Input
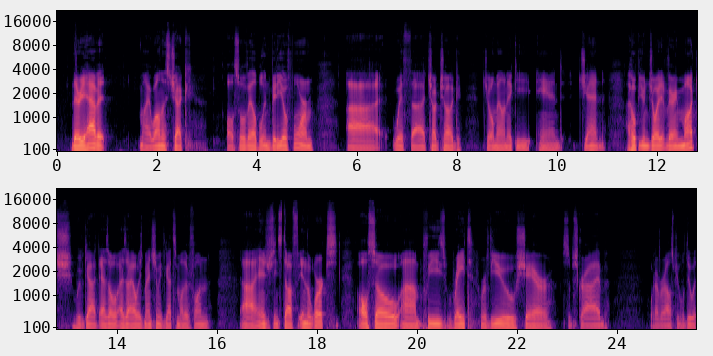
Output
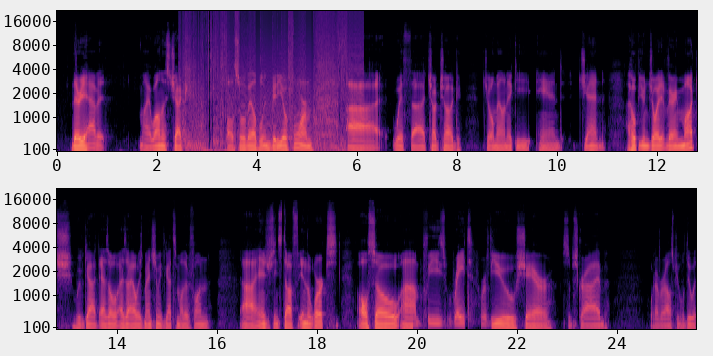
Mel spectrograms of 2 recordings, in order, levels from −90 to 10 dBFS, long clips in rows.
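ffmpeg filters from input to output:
ffmpeg -i in.wav -filter_complex "[0:a]asettb=1/sr,asplit=3[link_01][link_02][link_03];[link_01]atrim=end=0.604[link_04];[link_02]atrim=start=0.6:end=1.74,asetpts=PTS-STARTPTS,afade=type=in:duration=0.004:curve=qsin,afade=type=out:start_time=1.136:duration=0.004:curve=qsin,acompressor=threshold=-27dB:ratio=2.5:attack=3.2:release=140:knee=1:detection=peak[link_05];[link_03]atrim=start=1.736[link_06];[link_04][link_05]acrossfade=duration=0.004:curve1=hsin:curve2=qsin[link_07];[link_07][link_06]acrossfade=duration=0.004:curve1=qsin:curve2=hsin,asettb=1/sr,asplit=3[link_08][link_09][link_10];[link_08]atrim=end=2.434[link_11];[link_09]atrim=start=2.43:end=6.14,asetpts=PTS-STARTPTS,afade=type=in:duration=0.004:curve=qsin,afade=type=out:start_time=3.706:duration=0.004:curve=qsin,aeval=exprs='val(0)+0.5*0.0335*sgn(val(0))':channel_layout=same[link_12];[link_10]atrim=start=6.136[link_13];[link_11][link_12]acrossfade=duration=0.004:curve1=hsin:curve2=qsin[link_14];[link_14][link_13]acrossfade=duration=0.004:curve1=qsin:curve2=hsin,asettb=1/sr,asplit=3[link_15][link_16][link_17];[link_15]atrim=end=19.924[link_18];[link_16]atrim=start=19.92:end=21.5,asetpts=PTS-STARTPTS,afade=type=in:duration=0.004:curve=qsin,afade=type=out:start_time=1.576:duration=0.004:curve=qsin,highpass=330[link_19];[link_17]atrim=start=21.496[link_20];[link_18][link_19]acrossfade=duration=0.004:curve1=hsin:curve2=qsin[link_21];[link_21][link_20]acrossfade=duration=0.004:curve1=qsin:curve2=hsin" out.wav

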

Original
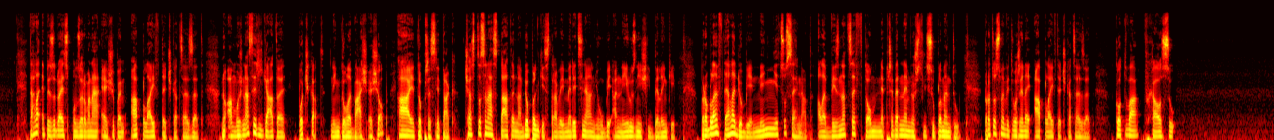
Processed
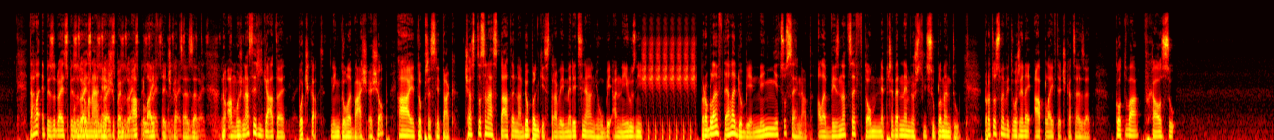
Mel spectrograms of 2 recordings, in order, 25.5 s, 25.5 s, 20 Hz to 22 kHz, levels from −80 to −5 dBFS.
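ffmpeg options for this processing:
ffmpeg -i in.wav -filter_complex "[0:a]asplit=2[link_01][link_02];[link_02]afade=type=in:start_time=0.92:duration=0.01,afade=type=out:start_time=1.66:duration=0.01,aecho=0:1:470|940|1410|1880|2350|2820|3290|3760|4230|4700|5170:0.841395|0.546907|0.355489|0.231068|0.150194|0.0976263|0.0634571|0.0412471|0.0268106|0.0174269|0.0113275[link_03];[link_01][link_03]amix=inputs=2:normalize=0,asplit=9[link_04][link_05][link_06][link_07][link_08][link_09][link_10][link_11][link_12];[link_04]atrim=end=12.962[link_13];[link_05]atrim=start=12.818:end=12.962[link_14];[link_06]atrim=start=12.818:end=12.962[link_15];[link_07]atrim=start=12.818:end=12.962[link_16];[link_08]atrim=start=12.818:end=12.962[link_17];[link_09]atrim=start=12.818:end=12.962[link_18];[link_10]atrim=start=12.818:end=12.962[link_19];[link_11]atrim=start=12.818:end=12.962[link_20];[link_12]atrim=start=13.938[link_21];[link_13][link_14]acrossfade=duration=0.004:curve1=hsin:curve2=hsin[link_22];[link_22][link_15]acrossfade=duration=0.004:curve1=hsin:curve2=hsin[link_23];[link_23][link_16]acrossfade=duration=0.004:curve1=hsin:curve2=hsin[link_24];[link_24][link_17]acrossfade=duration=0.004:curve1=hsin:curve2=hsin[link_25];[link_25][link_18]acrossfade=duration=0.004:curve1=hsin:curve2=hsin[link_26];[link_26][link_19]acrossfade=duration=0.004:curve1=hsin:curve2=hsin[link_27];[link_27][link_20]acrossfade=duration=0.004:curve1=hsin:curve2=hsin[link_28];[link_28][link_21]acrossfade=duration=0.004:curve1=hsin:curve2=hsin" out.wav

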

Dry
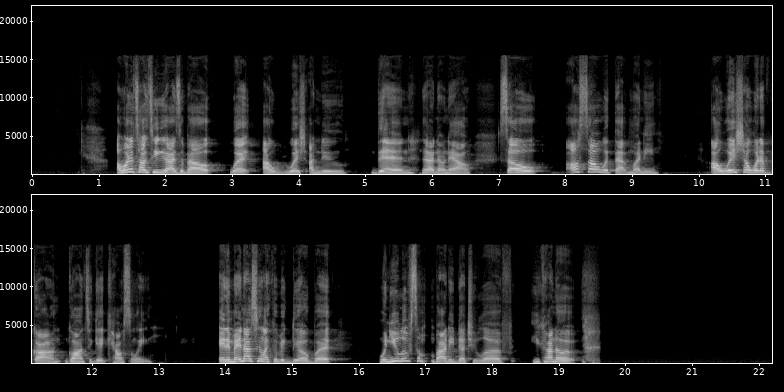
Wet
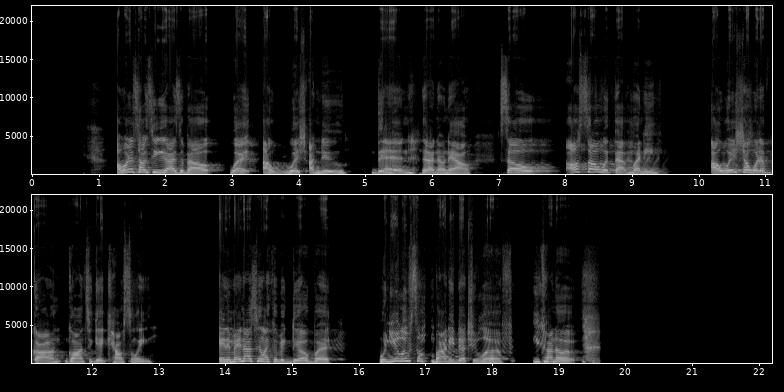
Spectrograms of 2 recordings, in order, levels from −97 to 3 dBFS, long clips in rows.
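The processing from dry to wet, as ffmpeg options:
ffmpeg -i in.wav -filter_complex "[0:a]asplit=3[link_01][link_02][link_03];[link_01]afade=type=out:start_time=3.04:duration=0.02[link_04];[link_02]aphaser=in_gain=1:out_gain=1:delay=4.7:decay=0.44:speed=1.4:type=triangular,afade=type=in:start_time=3.04:duration=0.02,afade=type=out:start_time=5.92:duration=0.02[link_05];[link_03]afade=type=in:start_time=5.92:duration=0.02[link_06];[link_04][link_05][link_06]amix=inputs=3:normalize=0,asettb=1/sr,asplit=3[link_07][link_08][link_09];[link_07]atrim=end=7.204[link_10];[link_08]atrim=start=7.2:end=10.99,asetpts=PTS-STARTPTS,afade=type=in:duration=0.004:curve=qsin,afade=type=out:start_time=3.786:duration=0.004:curve=qsin,aecho=1:1:144|288|432:0.0794|0.035|0.0154,atrim=end_sample=167139[link_11];[link_09]atrim=start=10.986[link_12];[link_10][link_11]acrossfade=duration=0.004:curve1=hsin:curve2=qsin[link_13];[link_13][link_12]acrossfade=duration=0.004:curve1=qsin:curve2=hsin,asettb=1/sr,asplit=3[link_14][link_15][link_16];[link_14]atrim=end=15.504[link_17];[link_15]atrim=start=15.5:end=18.84,asetpts=PTS-STARTPTS,afade=type=in:duration=0.004:curve=qsin,afade=type=out:start_time=3.336:duration=0.004:curve=qsin,aphaser=in_gain=1:out_gain=1:delay=3.1:decay=0.64:speed=1.2:type=triangular[link_18];[link_16]atrim=start=18.836[link_19];[link_17][link_18]acrossfade=duration=0.004:curve1=hsin:curve2=qsin[link_20];[link_20][link_19]acrossfade=duration=0.004:curve1=qsin:curve2=hsin,deesser=0.95,agate=range=-33dB:threshold=-49dB:ratio=3:detection=peak,acompressor=threshold=-32dB:ratio=4,volume=-3dB" out.wav

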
